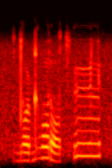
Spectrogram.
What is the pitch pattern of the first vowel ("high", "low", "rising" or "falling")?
low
